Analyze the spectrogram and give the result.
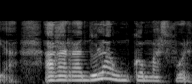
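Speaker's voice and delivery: plain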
